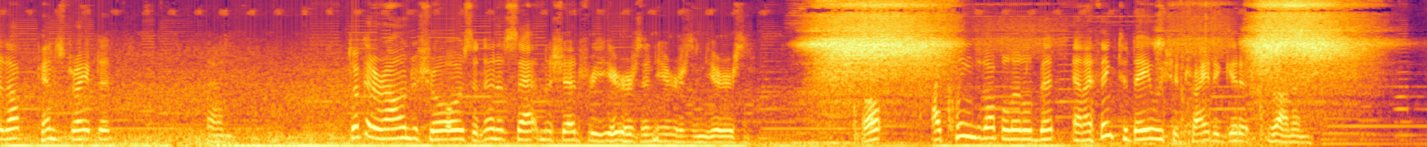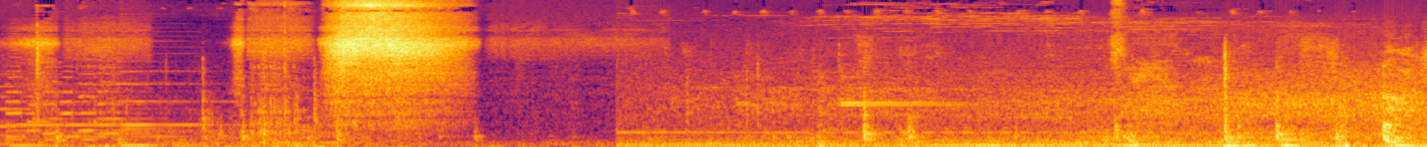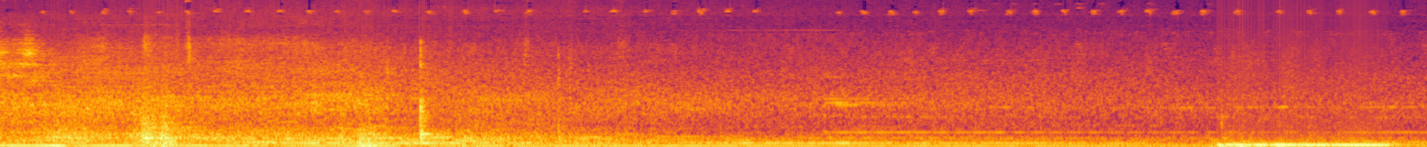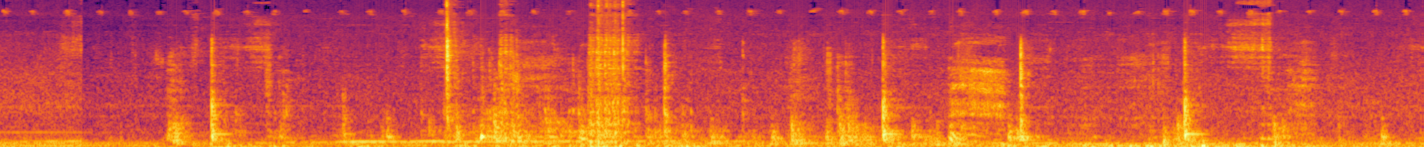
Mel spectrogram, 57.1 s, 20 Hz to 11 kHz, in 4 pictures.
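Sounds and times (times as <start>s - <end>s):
engine mechanism clicking and clanking: 29.2s - 57.0s
steady low rumble: 39.2s - 43.8s
engine flywheel turned by hand: 44.4s - 57.0s.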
